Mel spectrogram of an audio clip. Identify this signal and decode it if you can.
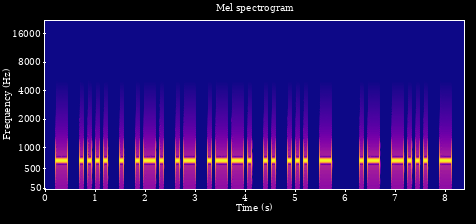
Morse code, heard as a keyed tone, about 15 wpm, 700 Hz. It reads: THERAPIST ABT
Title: Practice QSO - Exchange 3 - More Info - 15wpm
